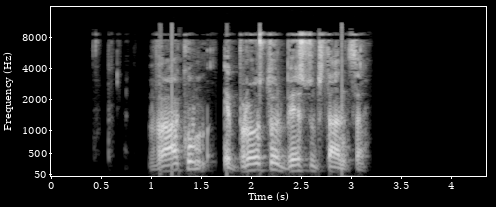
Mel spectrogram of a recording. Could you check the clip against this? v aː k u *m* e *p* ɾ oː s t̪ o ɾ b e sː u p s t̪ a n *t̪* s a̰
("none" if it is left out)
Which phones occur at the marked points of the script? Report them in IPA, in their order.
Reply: m, p, t̪

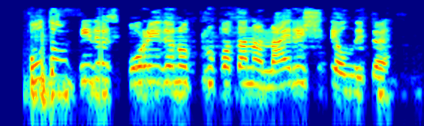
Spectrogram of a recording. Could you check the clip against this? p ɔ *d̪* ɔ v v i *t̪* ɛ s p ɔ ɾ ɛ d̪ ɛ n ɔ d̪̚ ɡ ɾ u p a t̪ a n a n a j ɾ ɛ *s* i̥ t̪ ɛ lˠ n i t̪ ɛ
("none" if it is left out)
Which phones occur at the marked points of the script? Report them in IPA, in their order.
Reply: t̪, d̪, ʃ

